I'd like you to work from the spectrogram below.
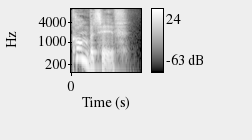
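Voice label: "combative", British English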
